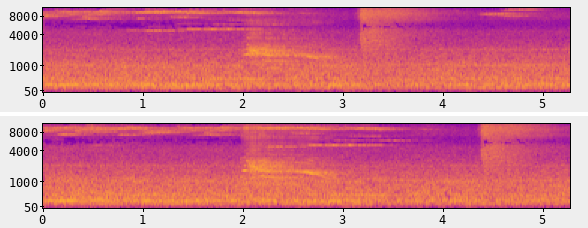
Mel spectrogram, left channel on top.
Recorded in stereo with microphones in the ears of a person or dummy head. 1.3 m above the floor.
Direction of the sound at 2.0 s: 65° right (ahead or behind).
